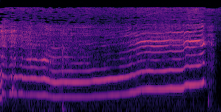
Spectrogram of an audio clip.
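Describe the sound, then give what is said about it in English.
A dog gives a single drawn-out whine lasting about two seconds, its pitch dipping and then slowly rising before it cuts off. It is fairly loud, with no talking over it. “I got something the dog would like to say before we get started.”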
